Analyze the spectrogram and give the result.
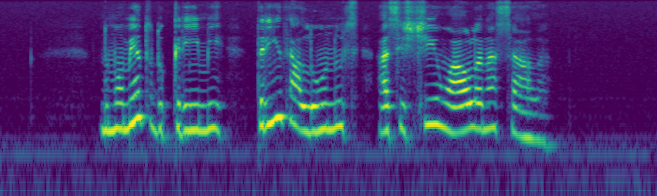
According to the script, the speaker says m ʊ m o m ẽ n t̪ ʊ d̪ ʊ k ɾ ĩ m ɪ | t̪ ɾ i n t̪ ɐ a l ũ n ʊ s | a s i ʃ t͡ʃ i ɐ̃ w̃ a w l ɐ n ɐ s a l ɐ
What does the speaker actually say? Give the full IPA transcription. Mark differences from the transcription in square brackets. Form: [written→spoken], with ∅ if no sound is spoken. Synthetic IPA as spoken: [m→n] ʊ m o m ẽ n t̪ ʊ d̪ ʊ k ɾ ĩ m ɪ | t̪ ɾ [i→ĩ] n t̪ ɐ a l ũ n ʊ s | a s i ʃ t͡ʃ i ɐ̃ w̃ a w l ɐ n ɐ s a l ɐ

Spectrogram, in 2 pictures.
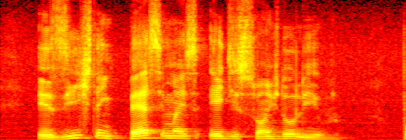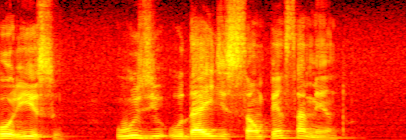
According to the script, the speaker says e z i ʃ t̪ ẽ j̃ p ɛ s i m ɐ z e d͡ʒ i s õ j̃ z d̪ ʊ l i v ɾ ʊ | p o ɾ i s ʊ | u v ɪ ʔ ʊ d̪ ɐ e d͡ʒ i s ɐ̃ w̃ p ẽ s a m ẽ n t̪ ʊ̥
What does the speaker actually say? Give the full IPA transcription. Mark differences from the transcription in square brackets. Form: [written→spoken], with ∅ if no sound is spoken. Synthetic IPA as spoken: e z i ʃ t̪ ẽ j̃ p ɛ s i m ɐ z e d͡ʒ i s õ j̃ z d̪ ʊ l i v ɾ ʊ | p o ɾ i s ʊ | u [v→z] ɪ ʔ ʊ d̪ ɐ e d͡ʒ i s ɐ̃ w̃ p ẽ s a m ẽ n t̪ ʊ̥

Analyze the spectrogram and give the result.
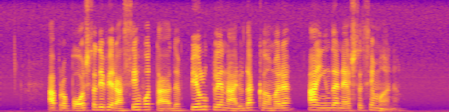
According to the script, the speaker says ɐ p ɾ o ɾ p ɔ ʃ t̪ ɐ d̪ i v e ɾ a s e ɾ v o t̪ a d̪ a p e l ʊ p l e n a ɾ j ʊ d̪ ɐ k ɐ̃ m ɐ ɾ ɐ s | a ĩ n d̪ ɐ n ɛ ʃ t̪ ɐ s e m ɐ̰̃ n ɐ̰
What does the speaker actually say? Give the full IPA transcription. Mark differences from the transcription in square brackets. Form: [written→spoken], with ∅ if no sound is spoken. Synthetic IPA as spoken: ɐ p ɾ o [ɾ→∅] p ɔ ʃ t̪ ɐ d̪ [i→e] v e ɾ a s e ɾ v o t̪ a d̪ [a→ɐ] p e l ʊ p l e n a ɾ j ʊ d̪ ɐ k ɐ̃ m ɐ ɾ ɐ [s→∅] | a ĩ n d̪ ɐ n ɛ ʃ t̪ ɐ s e m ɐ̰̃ n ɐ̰

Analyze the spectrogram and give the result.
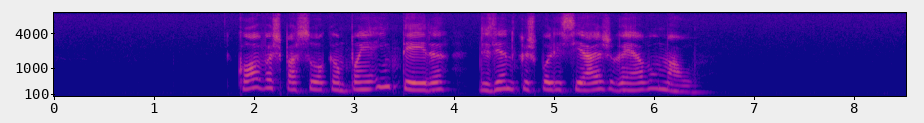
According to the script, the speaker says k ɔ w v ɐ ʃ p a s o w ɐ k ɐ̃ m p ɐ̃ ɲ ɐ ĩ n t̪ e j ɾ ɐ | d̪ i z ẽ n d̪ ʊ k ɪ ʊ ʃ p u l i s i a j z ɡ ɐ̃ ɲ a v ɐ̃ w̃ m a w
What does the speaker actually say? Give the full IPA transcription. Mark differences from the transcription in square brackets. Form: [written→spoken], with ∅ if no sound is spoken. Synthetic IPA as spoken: k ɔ [w→∅] v ɐ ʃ p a s o w ɐ k ɐ̃ m p ɐ̃ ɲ ɐ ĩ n t̪ e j ɾ ɐ | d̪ i z ẽ n d̪ ʊ k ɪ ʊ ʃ p [u→o] l i s i a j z ɡ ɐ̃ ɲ a v ɐ̃ w̃ m a w

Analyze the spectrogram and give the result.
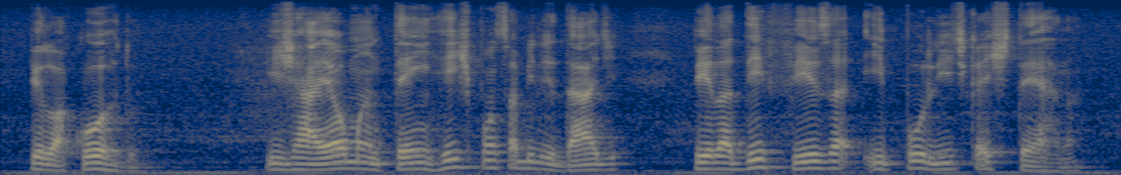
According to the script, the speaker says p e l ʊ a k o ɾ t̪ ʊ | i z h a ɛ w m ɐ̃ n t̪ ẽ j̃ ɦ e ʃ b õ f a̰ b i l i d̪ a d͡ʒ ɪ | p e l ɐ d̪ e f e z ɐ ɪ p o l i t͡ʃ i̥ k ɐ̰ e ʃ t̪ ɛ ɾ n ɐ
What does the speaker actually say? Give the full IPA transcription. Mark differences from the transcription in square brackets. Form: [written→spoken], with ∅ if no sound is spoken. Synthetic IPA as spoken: p e l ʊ a k o ɾ [t̪→d̪] ʊ | i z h a ɛ w m ɐ̃ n t̪ ẽ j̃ ɦ e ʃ [b→p] õ [f→s] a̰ b i l i d̪ a d͡ʒ ɪ | p e l ɐ d̪ e f e z ɐ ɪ p o l i t͡ʃ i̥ k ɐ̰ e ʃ t̪ ɛ ɾ n ɐ

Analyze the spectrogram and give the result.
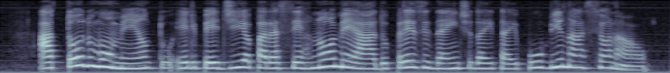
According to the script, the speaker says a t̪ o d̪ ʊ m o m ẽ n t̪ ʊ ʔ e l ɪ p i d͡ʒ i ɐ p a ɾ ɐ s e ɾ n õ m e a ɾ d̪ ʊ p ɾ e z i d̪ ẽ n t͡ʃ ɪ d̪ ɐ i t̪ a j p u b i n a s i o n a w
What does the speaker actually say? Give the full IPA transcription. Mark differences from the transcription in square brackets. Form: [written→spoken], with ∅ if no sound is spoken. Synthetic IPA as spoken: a t̪ o d̪ ʊ m o m ẽ n t̪ ʊ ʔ e l ɪ p [i→e] d͡ʒ i ɐ p a ɾ ɐ s e ɾ n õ m e a [ɾ→∅] d̪ ʊ p ɾ e z i d̪ ẽ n t͡ʃ ɪ d̪ ɐ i t̪ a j p u b i n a s i o n a w

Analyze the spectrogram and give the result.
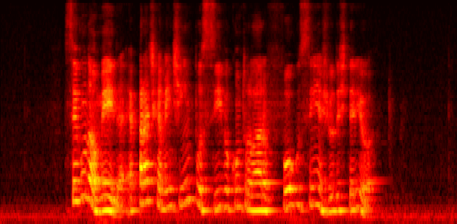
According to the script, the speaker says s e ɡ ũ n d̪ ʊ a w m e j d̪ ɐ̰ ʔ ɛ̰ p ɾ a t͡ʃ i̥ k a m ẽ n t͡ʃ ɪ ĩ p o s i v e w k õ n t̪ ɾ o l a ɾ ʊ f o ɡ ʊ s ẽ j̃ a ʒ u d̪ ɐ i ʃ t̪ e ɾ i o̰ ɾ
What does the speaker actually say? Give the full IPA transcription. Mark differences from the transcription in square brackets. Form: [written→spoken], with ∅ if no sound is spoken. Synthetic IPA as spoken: s e ɡ ũ n d̪ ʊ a w m e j d̪ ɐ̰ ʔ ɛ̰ p ɾ a t͡ʃ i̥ k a m ẽ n t͡ʃ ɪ ĩ p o s i v e w k õ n t̪ ɾ o l a ɾ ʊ f o ɡ ʊ s ẽ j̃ a ʒ u d̪ ɐ i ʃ t̪ e ɾ i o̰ ɾ

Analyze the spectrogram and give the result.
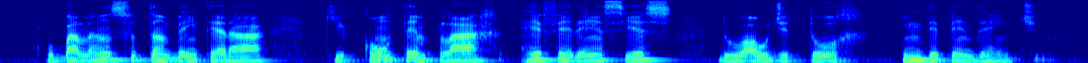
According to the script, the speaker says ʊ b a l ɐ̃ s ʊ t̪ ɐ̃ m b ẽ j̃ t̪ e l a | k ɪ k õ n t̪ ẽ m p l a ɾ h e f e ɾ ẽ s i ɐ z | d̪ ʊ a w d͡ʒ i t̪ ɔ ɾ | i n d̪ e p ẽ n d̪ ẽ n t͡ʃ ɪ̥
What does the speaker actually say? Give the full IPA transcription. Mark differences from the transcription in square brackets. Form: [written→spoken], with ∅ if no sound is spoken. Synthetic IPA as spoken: ʊ b a l ɐ̃ s ʊ t̪ ɐ̃ m b ẽ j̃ t̪ e [l→ɾ] a | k ɪ k õ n t̪ ẽ m p l a ɾ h e f e ɾ ẽ s i ɐ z | d̪ ʊ a w d͡ʒ i t̪ [ɔ→o] ɾ | [i→ĩ] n d̪ e p ẽ n d̪ ẽ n t͡ʃ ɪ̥

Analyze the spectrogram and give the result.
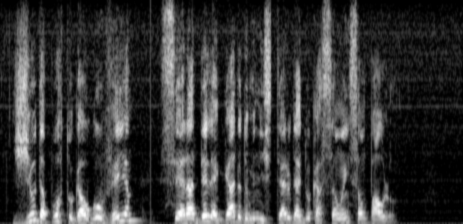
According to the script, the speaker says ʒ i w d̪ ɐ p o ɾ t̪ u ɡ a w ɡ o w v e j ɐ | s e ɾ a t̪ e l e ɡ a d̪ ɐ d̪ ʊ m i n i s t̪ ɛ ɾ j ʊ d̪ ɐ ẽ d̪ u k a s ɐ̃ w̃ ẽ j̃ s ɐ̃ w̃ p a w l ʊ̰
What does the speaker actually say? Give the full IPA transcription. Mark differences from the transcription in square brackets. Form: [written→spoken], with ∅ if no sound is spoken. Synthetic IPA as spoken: ʒ i w d̪ ɐ p o ɾ t̪ u ɡ a w ɡ o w v e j ɐ | s e ɾ a [t̪→d̪] e l e ɡ a d̪ ɐ d̪ ʊ m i n i s t̪ ɛ ɾ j ʊ d̪ ɐ [ẽ→e] d̪ u k a s ɐ̃ w̃ ẽ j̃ s ɐ̃ w̃ p a w l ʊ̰

